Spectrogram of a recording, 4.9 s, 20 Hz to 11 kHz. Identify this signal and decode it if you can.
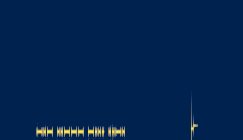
Morse code, heard as a keyed tone, about 34 wpm, 700 Hz. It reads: K2BF
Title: USA Call Signs - 4 Characters - 4x Character Spacing - 35wpm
